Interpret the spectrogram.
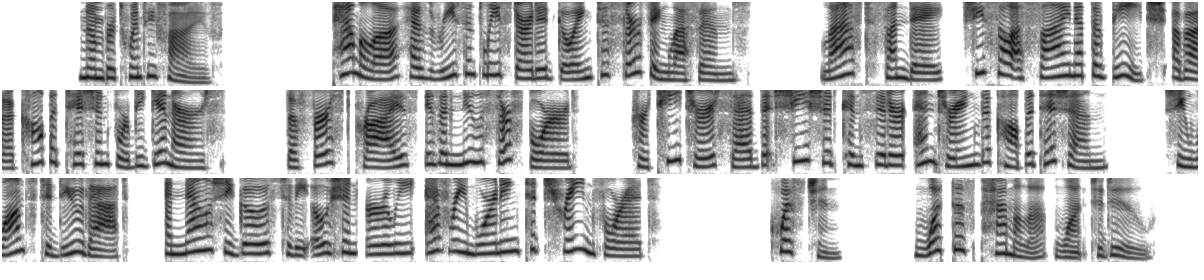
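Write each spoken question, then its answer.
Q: What does Pamela want to do?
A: Enter a surfing competition for beginners.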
